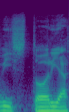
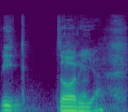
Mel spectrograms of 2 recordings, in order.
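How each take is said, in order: First: The name has an s sound before the t. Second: The name has a k sound before the t. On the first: The speaker calls it wrong. "no se dice Vistoria" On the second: The speaker calls it right. "se dice Victoria"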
